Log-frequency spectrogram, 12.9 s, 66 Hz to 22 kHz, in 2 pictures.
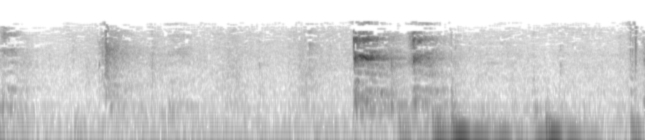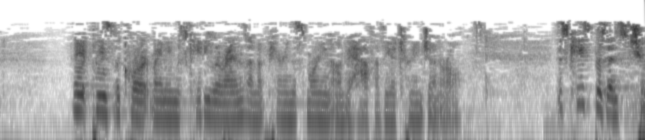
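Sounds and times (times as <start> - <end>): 
person coughing harshly: 0.0 - 0.5, 3.5 - 4.6
low thumps: 4.4 - 6.4
speech: 7.2 - 11.4, 12.0 - 12.8.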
